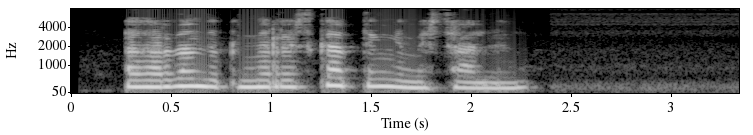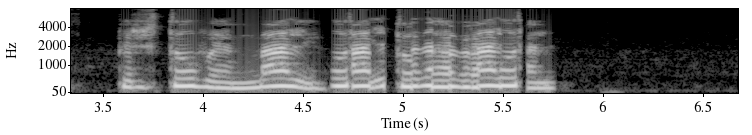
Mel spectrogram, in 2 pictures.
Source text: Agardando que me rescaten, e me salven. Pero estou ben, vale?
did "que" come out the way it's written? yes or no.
yes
